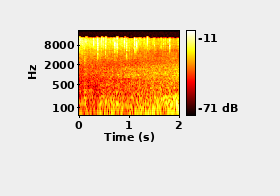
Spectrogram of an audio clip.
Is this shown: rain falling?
yes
